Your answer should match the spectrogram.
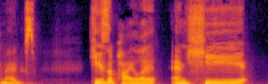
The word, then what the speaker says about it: Meigs: Meigs, and that's Meigs. But in Chicago, we pronounce it Meigs.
